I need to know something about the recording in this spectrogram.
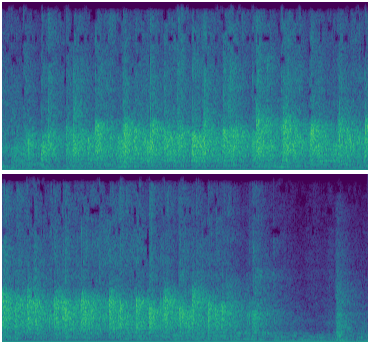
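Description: An audience applauds, then the clapping dies away.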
